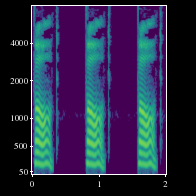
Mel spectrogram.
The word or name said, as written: bolt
